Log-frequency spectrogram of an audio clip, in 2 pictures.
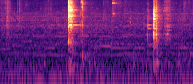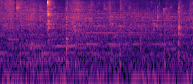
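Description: Stainless steel kitchen utensils clinking: two sharp metallic clinks about a second and a half apart, with a few lighter taps around them.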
